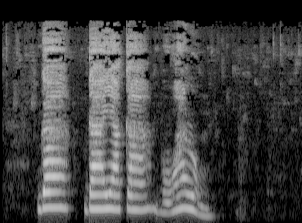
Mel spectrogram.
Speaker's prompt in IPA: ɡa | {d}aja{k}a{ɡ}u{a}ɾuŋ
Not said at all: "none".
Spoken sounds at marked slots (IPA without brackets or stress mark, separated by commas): d, k, b, a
